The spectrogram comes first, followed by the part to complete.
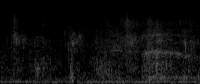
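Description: Faint footsteps on grass, a few soft steps over quiet outdoor background.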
